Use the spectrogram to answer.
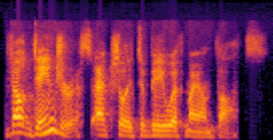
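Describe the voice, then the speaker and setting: A man's voice: medium pitch, big pitch swings, brisk, a little mellow, breathy edge. A middle-aged man teaching meditation in a loose, conversational dharma talk. He speaks frankly, swears freely and often stops to restart a sentence. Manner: frank and profane, with frequent fillers and self-restarts.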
